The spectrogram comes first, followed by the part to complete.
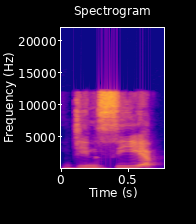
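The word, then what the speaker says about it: cinsiyet: Nah kalau dari segi jinsiet jinsiet itu ada yang tahu teman-teman kita sambil belajar bahasa Turki ya jinsiet ini kan tulisannya cinsiete ya Tapi bacanya C Itu bahasa Turki bacanya itu Je Jin Gere Allah inanja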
